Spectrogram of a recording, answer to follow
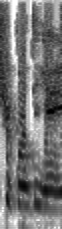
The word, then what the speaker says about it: DddA: you pronounce that it's it's just triple d a yeah double stranded dna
